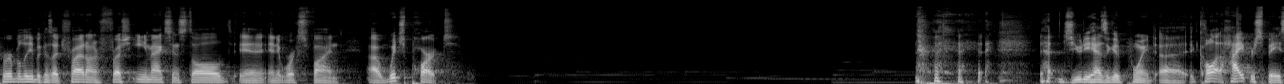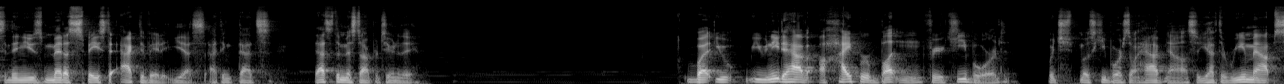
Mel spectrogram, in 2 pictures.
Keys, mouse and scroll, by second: 2.3 Escape.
